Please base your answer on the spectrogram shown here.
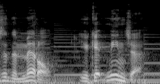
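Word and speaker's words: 忍者: So that second character is pronounced like sha or ja as a person. So ninja, that is like a ninja.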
